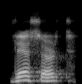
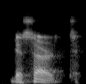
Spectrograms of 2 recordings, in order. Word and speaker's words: desert: dos verbos completamente diferentes Desert Desert Desert Desert Desert el acento va como en la primera e the Search va en la segunda e y la diferencia Más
